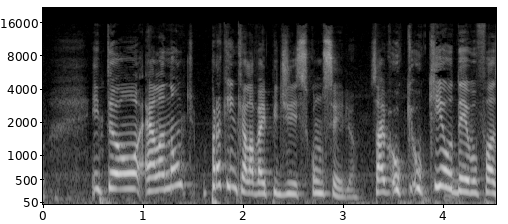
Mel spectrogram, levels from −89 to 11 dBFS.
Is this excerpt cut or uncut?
uncut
